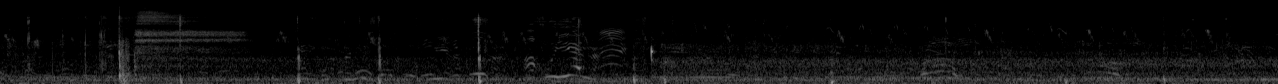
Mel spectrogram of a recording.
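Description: Faint voices of people some way off on a sandy beach, with scattered light knocks and clicks close by and a brief high hiss a little over a second in.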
